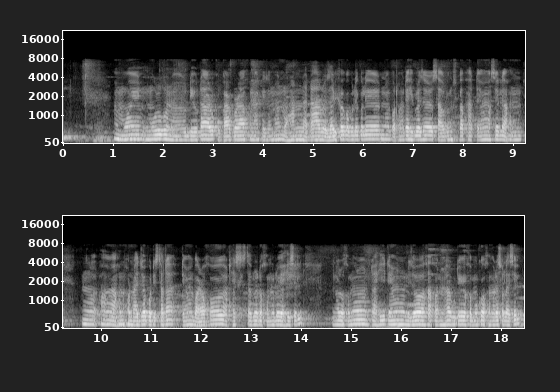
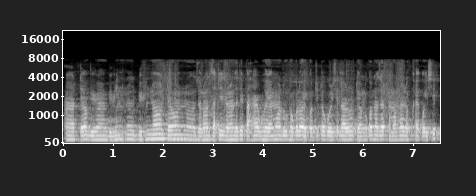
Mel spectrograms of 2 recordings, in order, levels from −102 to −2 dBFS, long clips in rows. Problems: background conversations at intervals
